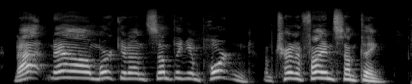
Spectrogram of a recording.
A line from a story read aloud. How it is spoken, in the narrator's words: Greg yells from inside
